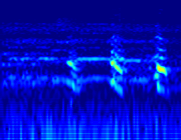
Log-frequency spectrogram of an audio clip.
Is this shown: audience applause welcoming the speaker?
no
